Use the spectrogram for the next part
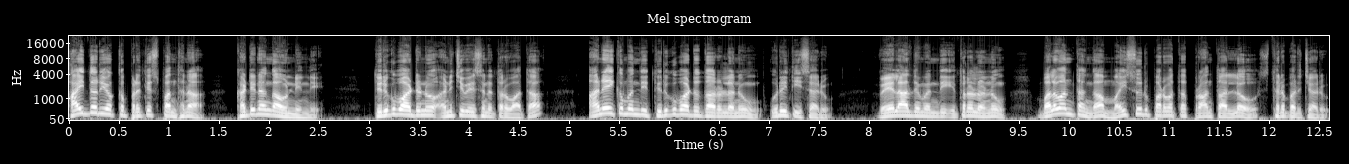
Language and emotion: Telugu, neutral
